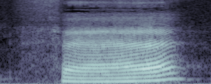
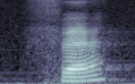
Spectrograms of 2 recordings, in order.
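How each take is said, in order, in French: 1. La voyelle est tenue longtemps. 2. La voyelle est tenue brièvement. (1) "avec la voyelle longue alif on dit fa" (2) "avec fatha on dit fa"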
